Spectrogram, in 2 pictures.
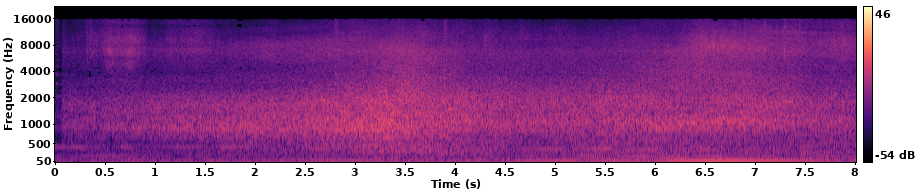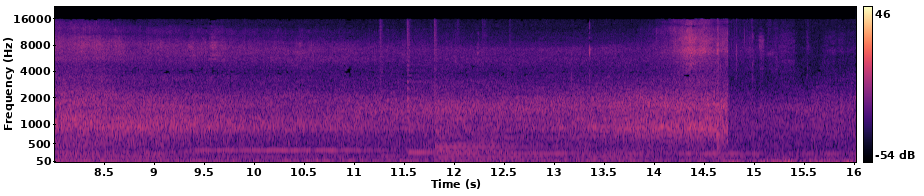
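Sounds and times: outdoor rumbling and hissing: 0.0s - 16.0s.

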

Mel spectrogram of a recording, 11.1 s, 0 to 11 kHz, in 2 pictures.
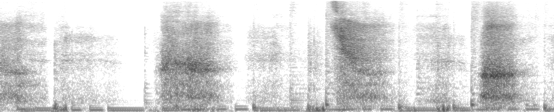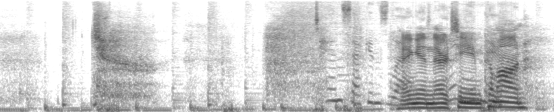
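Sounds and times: man breathing heavily: 0.0s - 9.0s, 10.8s - 11.0s
background music: 0.0s - 11.0s.

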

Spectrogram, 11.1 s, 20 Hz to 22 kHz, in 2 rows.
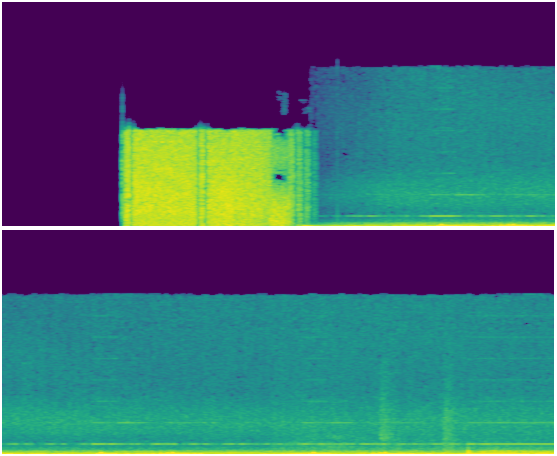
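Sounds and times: static hiss: 1.2s - 3.2s.

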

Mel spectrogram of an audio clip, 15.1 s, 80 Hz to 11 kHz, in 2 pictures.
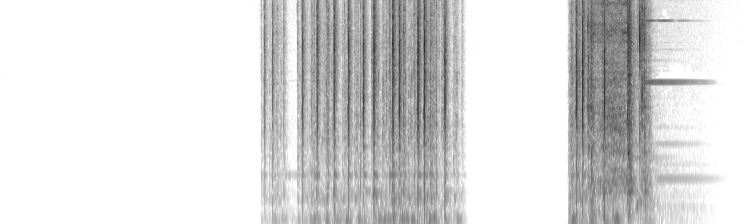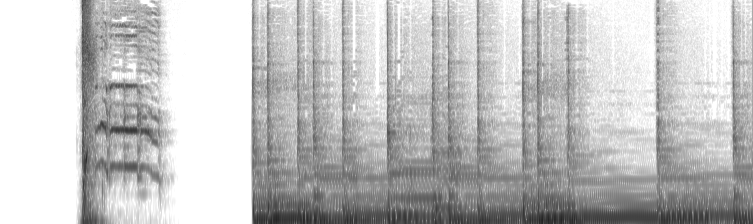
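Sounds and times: bell ring: 6.4s - 7.1s
rooster crow: 8.5s - 9.2s.

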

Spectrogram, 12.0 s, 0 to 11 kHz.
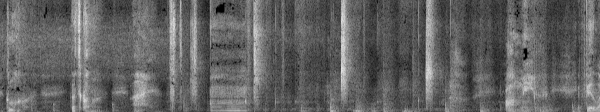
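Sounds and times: footsteps on carpeted stairs: 0.0s - 2.6s, 5.0s - 12.0s.

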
